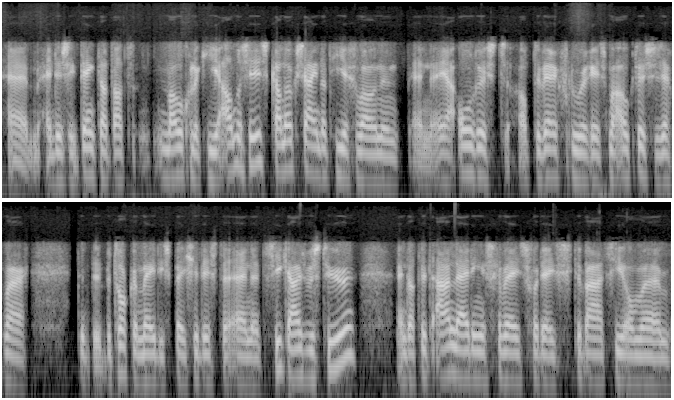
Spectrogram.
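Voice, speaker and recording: A man's voice: mid-range voice, fairly quick, gravelly, no room sound. Hesitant man on a tinny phone line. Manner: hesitant, many fillers and restarts. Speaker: health economist guest. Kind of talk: phone interview on news radio. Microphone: telephone.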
